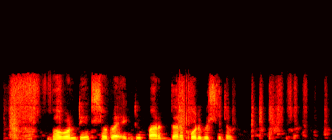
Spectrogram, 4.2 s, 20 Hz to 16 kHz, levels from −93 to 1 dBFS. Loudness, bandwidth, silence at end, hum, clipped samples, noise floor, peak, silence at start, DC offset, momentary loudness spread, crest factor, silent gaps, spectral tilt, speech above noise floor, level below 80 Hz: -28 LUFS; 8 kHz; 0.45 s; none; under 0.1%; -48 dBFS; -10 dBFS; 0.1 s; under 0.1%; 21 LU; 20 dB; none; -5 dB/octave; 20 dB; -70 dBFS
